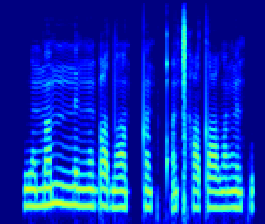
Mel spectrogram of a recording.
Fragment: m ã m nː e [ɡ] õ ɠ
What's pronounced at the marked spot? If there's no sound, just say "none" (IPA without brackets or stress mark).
ŋ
